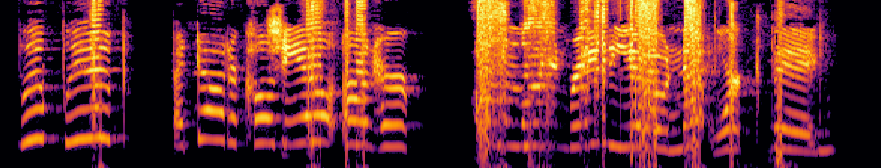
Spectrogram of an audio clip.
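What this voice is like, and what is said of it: Old lady voice. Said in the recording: “I used an old lady voice.”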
